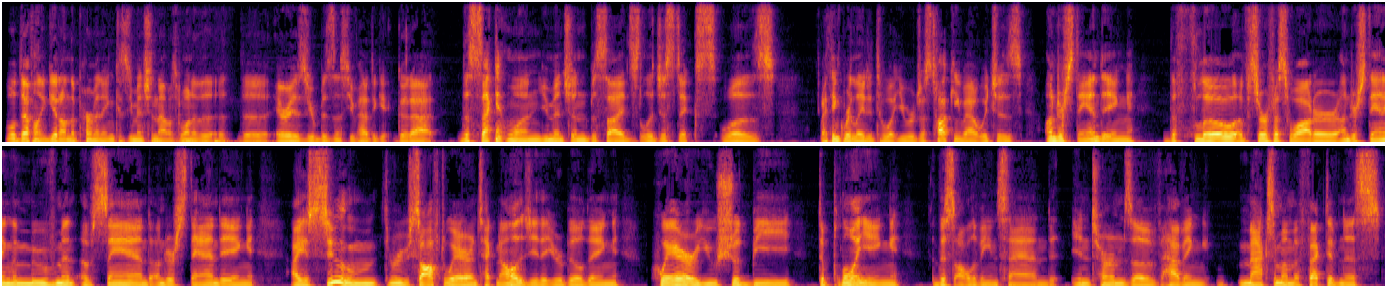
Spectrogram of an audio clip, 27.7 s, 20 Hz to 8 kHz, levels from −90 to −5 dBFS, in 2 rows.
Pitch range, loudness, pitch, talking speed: 100-120 Hz, -18 LUFS, 110 Hz, 175 wpm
